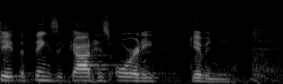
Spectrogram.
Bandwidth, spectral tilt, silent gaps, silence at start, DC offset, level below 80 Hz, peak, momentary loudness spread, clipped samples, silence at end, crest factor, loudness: over 20 kHz; -4 dB/octave; none; 0 s; under 0.1%; -74 dBFS; -16 dBFS; 24 LU; under 0.1%; 0.15 s; 22 dB; -36 LUFS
